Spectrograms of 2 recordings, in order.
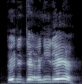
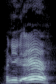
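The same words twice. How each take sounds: First: Louder, slower, higher and breathless; desperate plea for air. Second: Breathless gasp for air; short of air, trailing off; out of breath. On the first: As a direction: beg for air, drawing it out. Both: Real, not acted. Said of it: "I'm running out of breath".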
